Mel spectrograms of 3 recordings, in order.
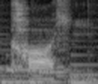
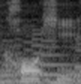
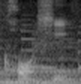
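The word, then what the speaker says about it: コーヒー: And it's much closer to British English because we don't pronounce it like kahi, it's like kohi, and we don't have F sound, so F becomes H, so it's like kohi, not coffee, because we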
